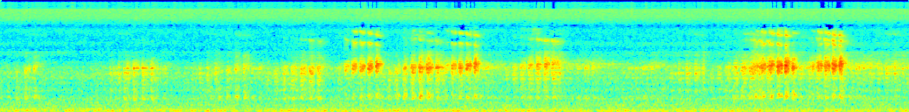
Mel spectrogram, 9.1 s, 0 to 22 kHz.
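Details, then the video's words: Narrow-mouthed frogs, three or four males courting females at an apartment-complex pond in Songdo, Incheon, Korea, recorded on a Galaxy Note9: short nasal croaks with bright overtones, repeated in overlapping bursts against a steady low background rumble. "Who are you 넌 누구냐 Narrow mouth frog 맹꽁이"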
